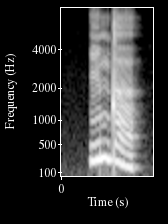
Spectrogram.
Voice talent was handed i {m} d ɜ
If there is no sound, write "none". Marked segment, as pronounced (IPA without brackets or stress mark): m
